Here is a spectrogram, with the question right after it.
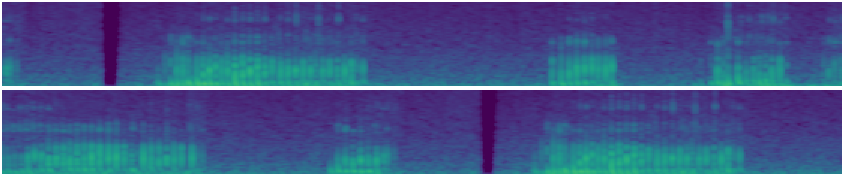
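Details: Domestic cat snoring: low, pulsing rumbles in long and short bursts, with the long ones about a second each and quiet gaps between breaths, on a steady soft background hiss.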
